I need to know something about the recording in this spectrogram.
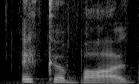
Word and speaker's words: Ichabod: Ichabod, that's how you say it.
